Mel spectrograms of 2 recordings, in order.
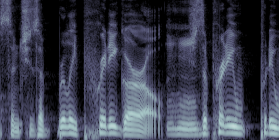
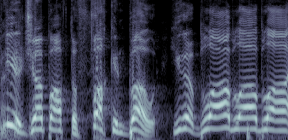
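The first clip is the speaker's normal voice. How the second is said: put-on screamed line, higher; 8 semitones higher than usual. Retelling a fight on the show, imitating someone screaming. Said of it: "Justin is screaming and going".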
